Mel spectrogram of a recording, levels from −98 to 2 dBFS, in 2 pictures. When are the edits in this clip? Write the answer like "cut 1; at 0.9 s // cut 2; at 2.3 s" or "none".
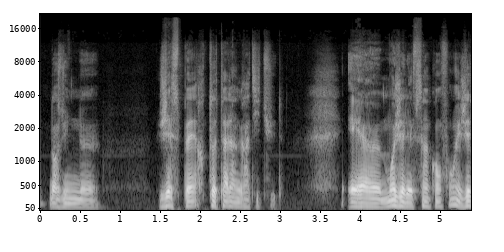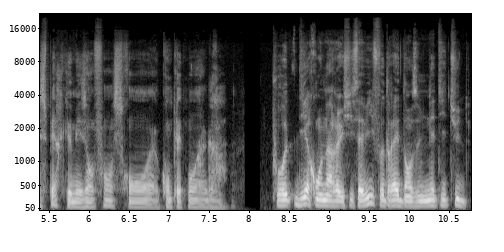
cut 1; at 8.0 s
